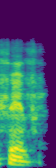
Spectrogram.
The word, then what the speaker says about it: Febvre: Sería Marc Bloch, Bloch como si fuera G, Bloch, y Lucien Febvre. Nada más como si pronunciaras las primeras cuatro bueno, más bien sin la vocal final.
